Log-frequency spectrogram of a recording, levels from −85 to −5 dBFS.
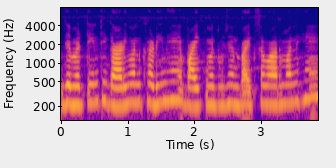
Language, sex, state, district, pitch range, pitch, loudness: Chhattisgarhi, female, Chhattisgarh, Raigarh, 210-230 Hz, 220 Hz, -24 LUFS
